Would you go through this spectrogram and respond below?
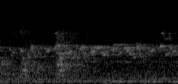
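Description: Birds chirp faintly in a quiet Cambodian neighborhood, a few soft tweets and calls scattered over low outdoor background hiss.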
